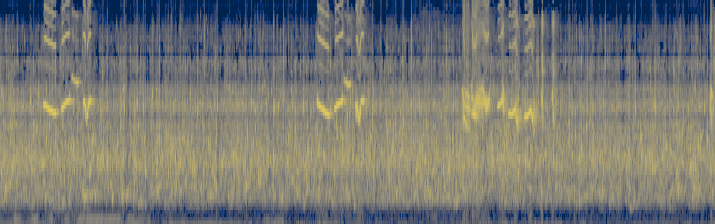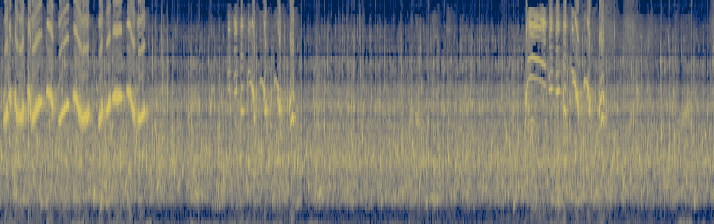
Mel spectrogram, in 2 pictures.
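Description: Orange-headed thrush singing its soft twittering 'ngeriwik' song in short, high, rapid phrases, about six bursts spread across the stretch, over a steady rush of running water.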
